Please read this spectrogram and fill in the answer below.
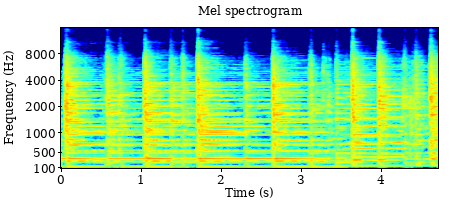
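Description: Guitar playing instrumental music: chords picked or strummed about twice a second, with low notes ringing on beneath them.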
